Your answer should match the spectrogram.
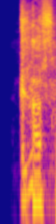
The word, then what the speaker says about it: Cus: Cuss, calls him Cuss.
